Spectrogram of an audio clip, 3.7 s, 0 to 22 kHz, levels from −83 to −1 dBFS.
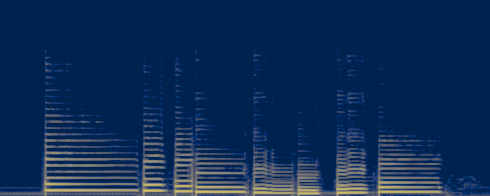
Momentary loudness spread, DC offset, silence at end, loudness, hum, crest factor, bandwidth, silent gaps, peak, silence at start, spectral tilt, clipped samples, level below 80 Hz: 6 LU; under 0.1%; 0.35 s; -21 LUFS; none; 14 dB; 9.6 kHz; none; -8 dBFS; 0.35 s; -3.5 dB/octave; under 0.1%; -58 dBFS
